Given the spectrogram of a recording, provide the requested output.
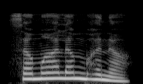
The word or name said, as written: ಸಮಾಲಂಭನ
